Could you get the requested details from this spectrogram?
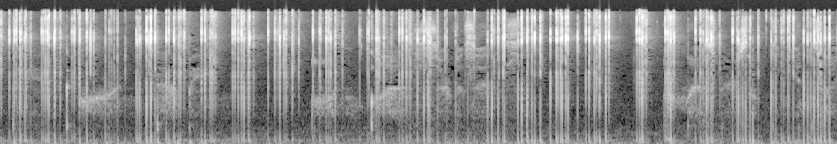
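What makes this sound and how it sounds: Long nails tap rapidly on the sides of a small glass jar full of white granules, held in both hands close up. Many quick, dry clicks with almost no ring come in dense bursts, bright and high with some low thump underneath.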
